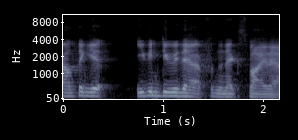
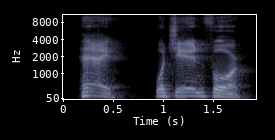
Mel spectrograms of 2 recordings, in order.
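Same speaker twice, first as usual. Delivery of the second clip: scruffy, rough character voice. Voicing a scruffy deep gnome cellmate leaning over: scruffy deep gnome prisoner. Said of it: "As he leans over to you".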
